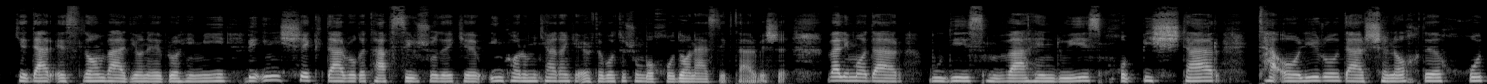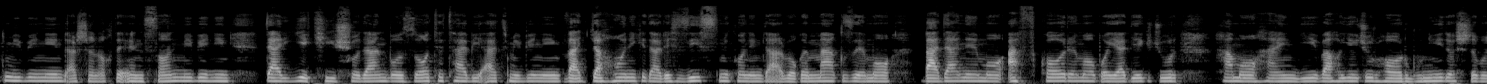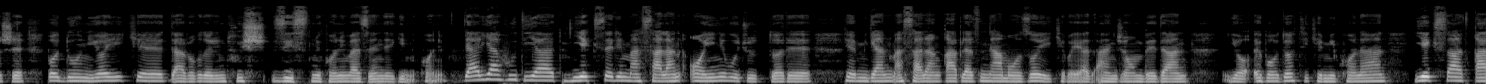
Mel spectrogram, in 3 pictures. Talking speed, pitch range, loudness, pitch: 150 wpm, 145-160 Hz, -25 LUFS, 150 Hz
